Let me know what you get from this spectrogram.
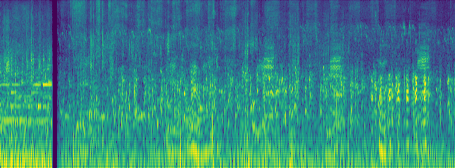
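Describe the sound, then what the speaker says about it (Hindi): Chickens cluck and squawk continuously in a noisy cattle farm yard, several birds calling over one another. "ये देखें माशाल्लाह मुर्गियाँ आ गई जी, सारी मुर्गियाँ भाई ने रखे हुए"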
